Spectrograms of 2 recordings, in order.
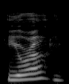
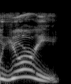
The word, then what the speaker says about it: Yuri: Okay, it's my name like Oh, Yuri. No, Yuri Yuri Ge Geller. Like Yuri Geller. Oh, so it's Yuri? Your name Your name is pronounced Yuri, not Yura?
